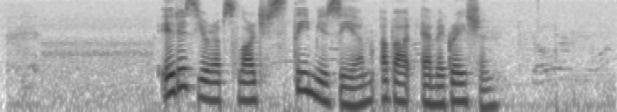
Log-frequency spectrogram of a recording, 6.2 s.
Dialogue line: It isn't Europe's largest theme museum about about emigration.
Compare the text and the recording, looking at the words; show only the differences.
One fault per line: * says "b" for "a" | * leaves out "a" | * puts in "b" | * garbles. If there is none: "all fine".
* says "is" for "isn't"
* leaves out "about"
